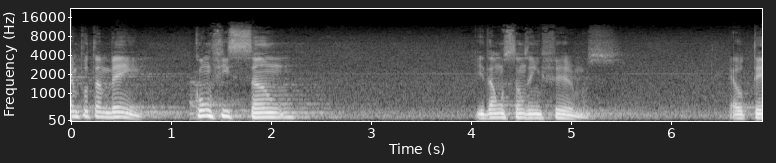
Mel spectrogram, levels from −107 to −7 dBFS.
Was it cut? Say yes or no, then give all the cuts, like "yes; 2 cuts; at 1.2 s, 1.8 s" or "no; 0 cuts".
yes; 2 cuts; at 1.2 s, 4.5 s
